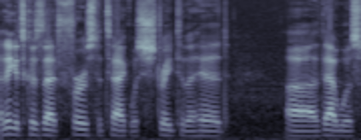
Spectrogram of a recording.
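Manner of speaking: ordinary delivery, nothing marked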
